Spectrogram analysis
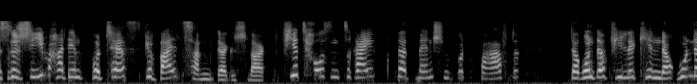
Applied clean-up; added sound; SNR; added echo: neural diffusion model UNIVERSE++.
